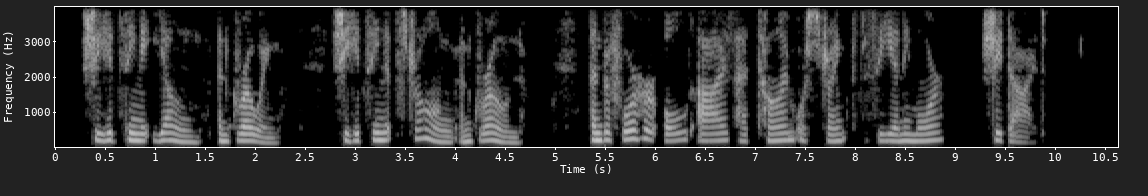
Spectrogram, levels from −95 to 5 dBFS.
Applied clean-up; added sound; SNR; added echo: none; none; none; none.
